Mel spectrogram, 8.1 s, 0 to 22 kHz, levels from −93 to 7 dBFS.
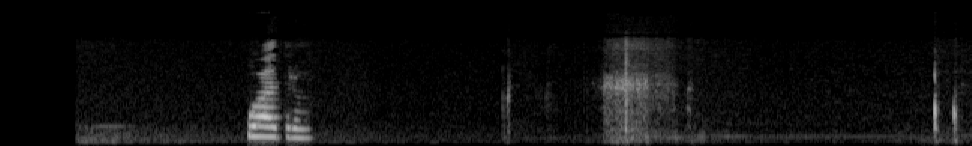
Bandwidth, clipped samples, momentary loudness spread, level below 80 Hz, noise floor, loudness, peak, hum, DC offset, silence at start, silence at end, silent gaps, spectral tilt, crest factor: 7.8 kHz; under 0.1%; 20 LU; under -90 dBFS; -75 dBFS; -29 LUFS; -10 dBFS; none; under 0.1%; 2.05 s; 0.1 s; none; -3.5 dB/octave; 26 dB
